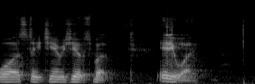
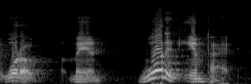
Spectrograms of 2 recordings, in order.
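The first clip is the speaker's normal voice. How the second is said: normal talking voice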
